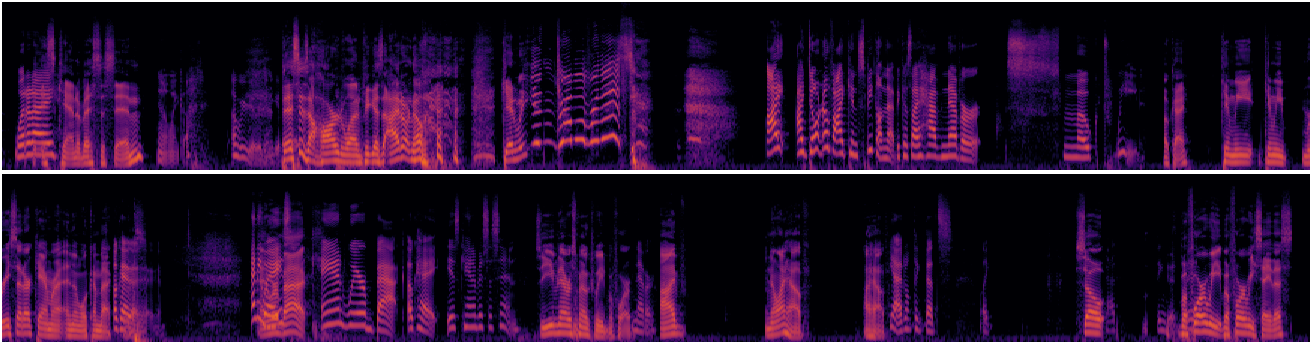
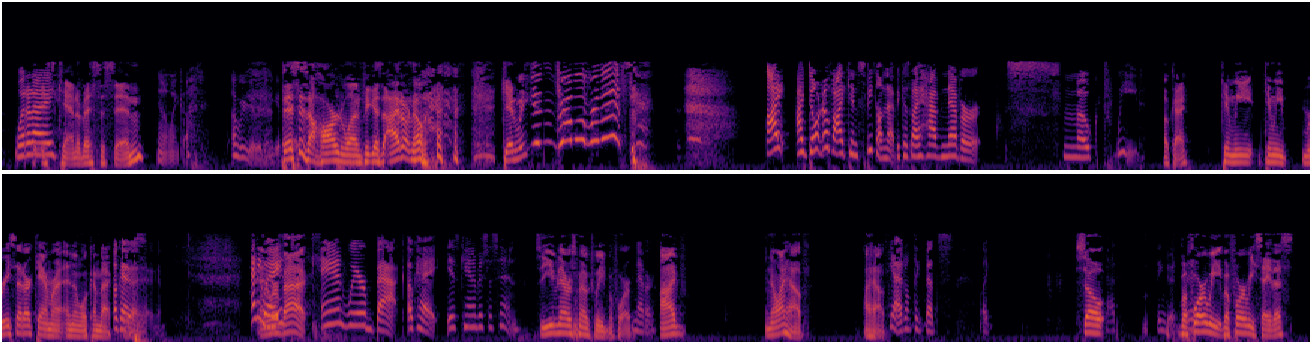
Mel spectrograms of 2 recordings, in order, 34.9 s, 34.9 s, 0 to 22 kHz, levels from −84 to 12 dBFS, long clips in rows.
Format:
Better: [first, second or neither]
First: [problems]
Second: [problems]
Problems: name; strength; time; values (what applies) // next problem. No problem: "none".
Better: first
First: none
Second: garbled, watery; slightly; nothing above 6 kHz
